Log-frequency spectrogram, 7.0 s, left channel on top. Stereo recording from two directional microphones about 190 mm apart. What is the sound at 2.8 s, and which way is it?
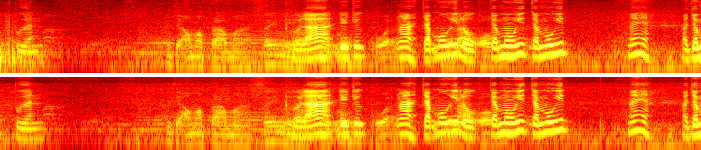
Speech, 5° left (ahead or behind).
